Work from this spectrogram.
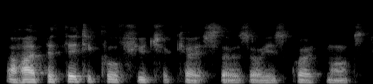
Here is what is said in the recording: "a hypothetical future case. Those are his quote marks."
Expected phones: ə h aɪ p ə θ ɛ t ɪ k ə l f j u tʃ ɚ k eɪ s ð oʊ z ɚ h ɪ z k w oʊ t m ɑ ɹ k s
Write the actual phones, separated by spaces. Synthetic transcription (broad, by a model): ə h aɪ p ə θ ɛ t ɪ k ə l f j u tʃ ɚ k eɪ s ð oʊ z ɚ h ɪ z k w oʊ t m ɑ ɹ k s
